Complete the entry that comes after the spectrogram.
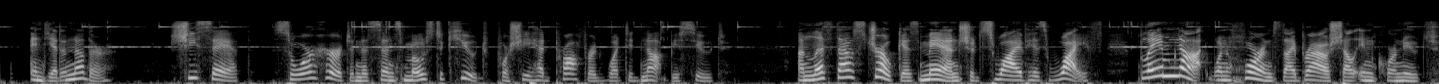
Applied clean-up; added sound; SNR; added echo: none; Wind chime; 18 dB; none.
